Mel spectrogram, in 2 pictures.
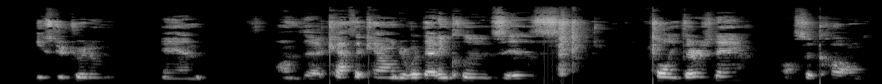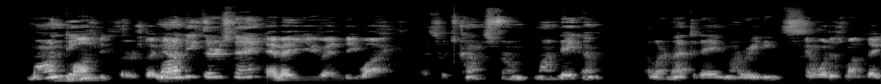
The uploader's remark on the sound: We apologize for some of the spotty sound; we were experimenting with recording on Skype.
